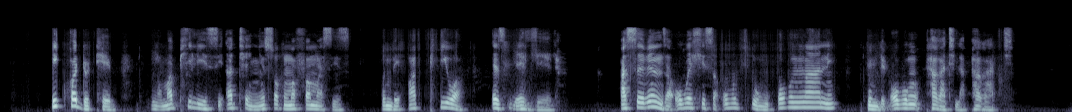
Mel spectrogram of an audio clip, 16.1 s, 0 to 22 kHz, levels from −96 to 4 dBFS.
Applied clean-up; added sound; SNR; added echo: neural mask model DeepFilterNet 3.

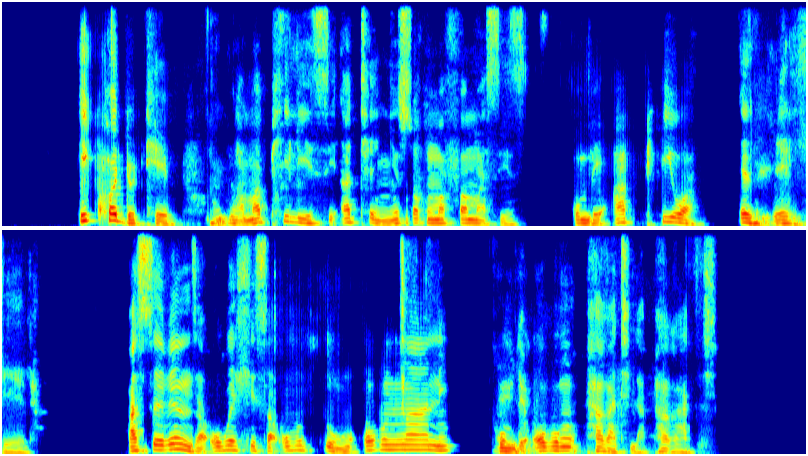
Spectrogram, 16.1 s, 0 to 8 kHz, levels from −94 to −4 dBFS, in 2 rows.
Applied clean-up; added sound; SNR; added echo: neural mask model Resemble Enhance denoiser.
